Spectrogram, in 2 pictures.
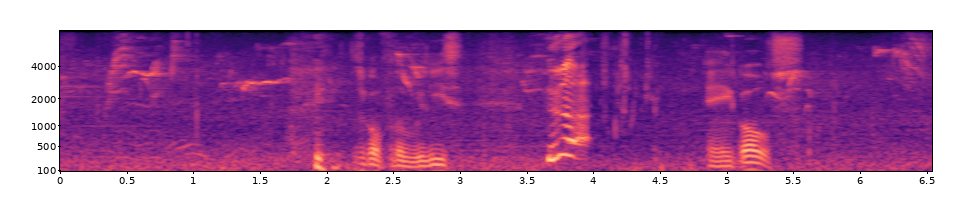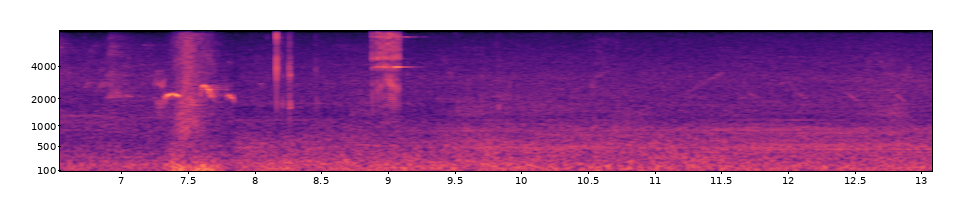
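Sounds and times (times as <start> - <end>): short hiss of line: 7.4 - 7.8
fishing reel clicks: 8.9 - 9.2
reel handle cranking: 8.9 - 9.2.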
